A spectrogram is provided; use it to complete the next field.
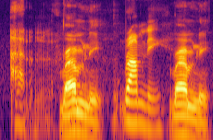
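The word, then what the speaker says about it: Romany: Romney. Romney. Romney. Like Mitt. Like Mitt, but not white.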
